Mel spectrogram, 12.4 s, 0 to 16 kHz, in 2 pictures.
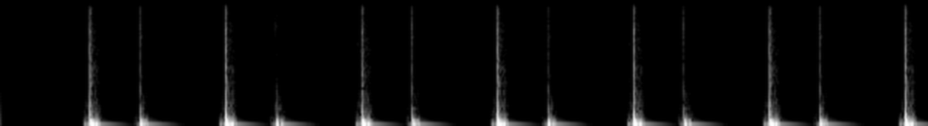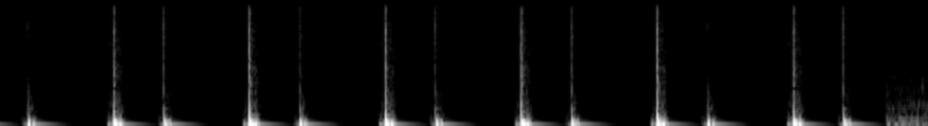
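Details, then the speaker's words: Simulated auscultation of a regular rhythm at 65–70 per minute, which could be sinus, accelerated junctional or idioventricular rhythm, indistinguishable by ear: steady lub-dub pairs at about 66 per minute. "Давайте ещё раз послушаем этот фрагмент с ритмичной работой сердца с частотой 65-70 в минуту"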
